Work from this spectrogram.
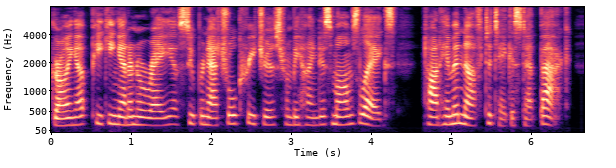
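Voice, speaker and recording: A woman's voice: fairly low pitch, fairly even intonation, moderate pace. Woman reading fan fiction aloud. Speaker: podfic reader.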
